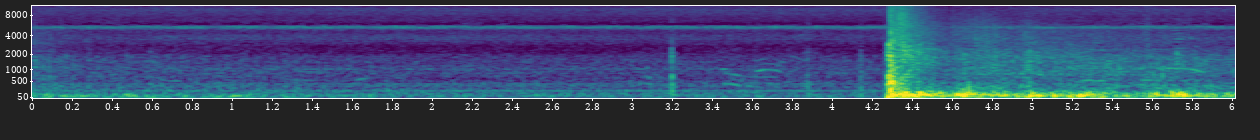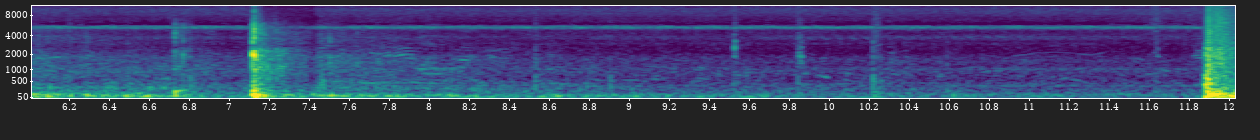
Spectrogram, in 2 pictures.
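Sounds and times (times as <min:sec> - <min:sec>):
firework bang with rolling echo: 0:04.2 - 0:09.0
faint firework cracks: 0:04.2 - 0:10.4.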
